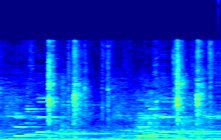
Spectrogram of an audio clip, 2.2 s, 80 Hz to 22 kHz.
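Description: Wheel of Fortune 3D video slot machine playing its electronic spin sounds while the reels turn: a string of short, held beeping tones that step between a few pitches, over a steady low hum.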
